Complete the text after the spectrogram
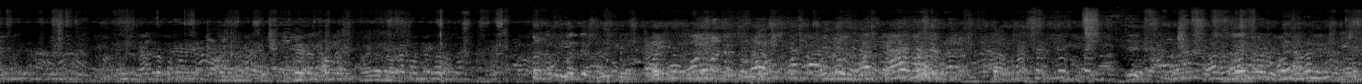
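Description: A crowd of men and women talk and shout over each other close by.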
